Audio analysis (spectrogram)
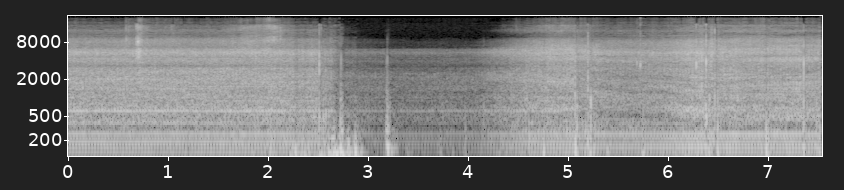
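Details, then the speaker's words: Champion 2500 W dual-fuel inverter generator, brand new, first-ever start on propane after re-priming with tank valve opened: brief dip then steady low idle drone, no knocks or misses; normal idle. "Alright. Fired up there a little bit. Yeah, it should start it."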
